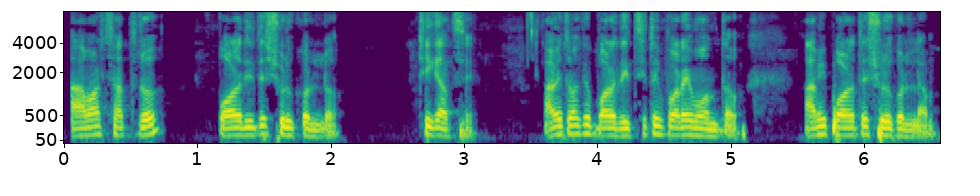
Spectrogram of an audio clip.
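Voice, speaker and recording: Young guy telling a romantic story, middle pitch, doing the lead's lines too. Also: steady tone, a little fast, dry recording. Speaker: story narrator and male lead. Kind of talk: scripted first-person romantic story narration with dialogue.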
